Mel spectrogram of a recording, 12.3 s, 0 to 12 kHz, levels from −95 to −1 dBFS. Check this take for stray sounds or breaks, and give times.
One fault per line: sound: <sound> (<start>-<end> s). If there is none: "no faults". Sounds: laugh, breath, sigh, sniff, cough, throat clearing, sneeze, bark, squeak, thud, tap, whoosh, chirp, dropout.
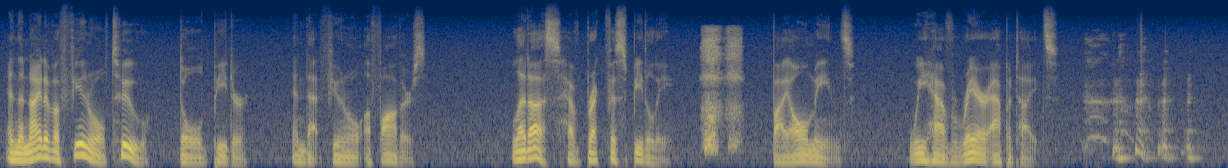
sound: sniff (7.0-7.5 s)
sound: laugh (10.8-12.1 s)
